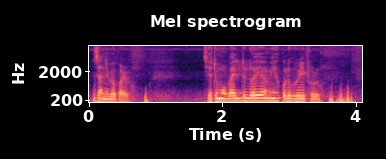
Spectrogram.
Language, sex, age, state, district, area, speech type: Assamese, male, 30-45, Assam, Goalpara, urban, spontaneous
